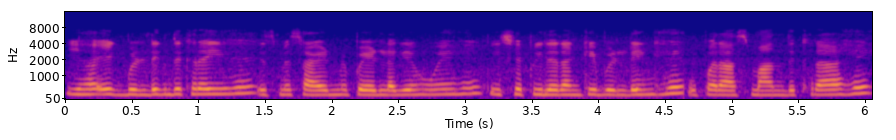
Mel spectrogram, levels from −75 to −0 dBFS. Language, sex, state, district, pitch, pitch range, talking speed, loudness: Hindi, female, Chhattisgarh, Sukma, 210 Hz, 200-220 Hz, 245 wpm, -24 LUFS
